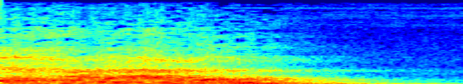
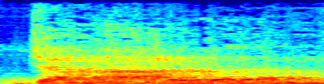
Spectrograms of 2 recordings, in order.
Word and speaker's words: Janardana: Mas quando você lê em espanhol, você leria Hanardana, porque J no início tem som A. Hanardana.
